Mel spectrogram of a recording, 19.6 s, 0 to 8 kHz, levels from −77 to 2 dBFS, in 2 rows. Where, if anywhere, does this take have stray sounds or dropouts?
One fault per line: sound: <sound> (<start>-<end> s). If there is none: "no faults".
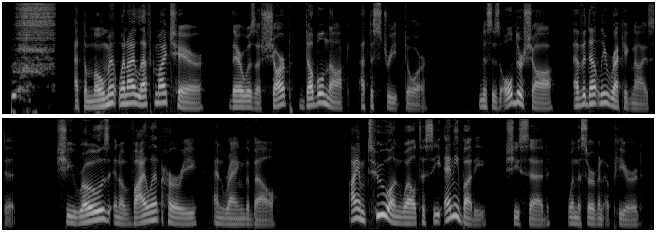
sound: breath (0.1-0.8 s)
